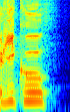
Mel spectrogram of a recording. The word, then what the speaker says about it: licou: Les bras nus, bon, les bras c'est facile, B-R-A-S, nu, au pluriel, N-U-S. Retenait. Qui retenait? Les charretiers. A-I-E-N-T. Retenez par le Likou. Le Likou. Ah ah. Comme ça se prononce, tout simplement, Likou. L-I-C-O-U.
